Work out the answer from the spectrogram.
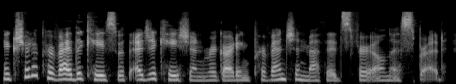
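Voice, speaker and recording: A woman with a calm, polite and methodical manner, giving instructions in a scripted public health training video. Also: medium pitch, a little fast, creaky, background noise. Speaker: public health interviewer and narrator.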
